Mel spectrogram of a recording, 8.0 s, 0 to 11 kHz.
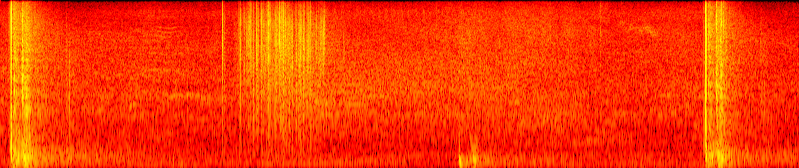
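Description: Fireworks aerial shells bursting: a loud bang right at the start and another about 7 s in, each followed by a short echoing tail. Between them comes a quick run of crackles from glittering stars about 2 to 3 s in, and a duller thump a little after 4 s.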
